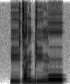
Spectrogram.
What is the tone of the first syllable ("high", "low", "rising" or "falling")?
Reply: low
